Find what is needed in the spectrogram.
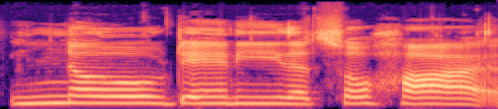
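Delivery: high, loud, sympathetic outcry; dismayed. Real, not acted. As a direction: cry out in dismay for a friend. Reacting to heat forecast.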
